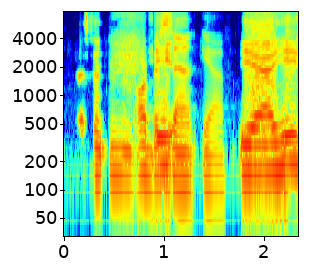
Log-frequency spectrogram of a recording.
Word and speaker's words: Bessent: Bessent. Bessent.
